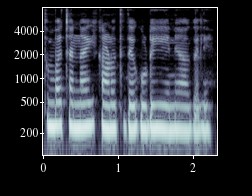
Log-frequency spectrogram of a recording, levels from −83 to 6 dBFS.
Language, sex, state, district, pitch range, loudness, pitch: Kannada, female, Karnataka, Bidar, 225-240 Hz, -11 LUFS, 230 Hz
